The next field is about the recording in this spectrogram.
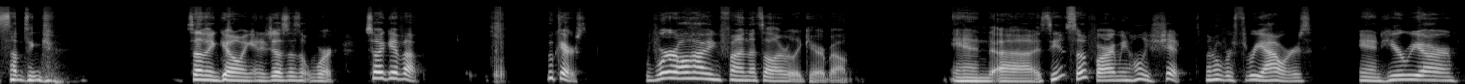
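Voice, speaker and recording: A woman's voice: on the low side, no echo, clean studio sound. An American woman hosting a live stream, chatting in a rambling, unfiltered way with casual swearing. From United States.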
